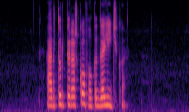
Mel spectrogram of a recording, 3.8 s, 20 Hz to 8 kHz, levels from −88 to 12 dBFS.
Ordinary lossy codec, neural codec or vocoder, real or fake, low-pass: none; none; real; none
